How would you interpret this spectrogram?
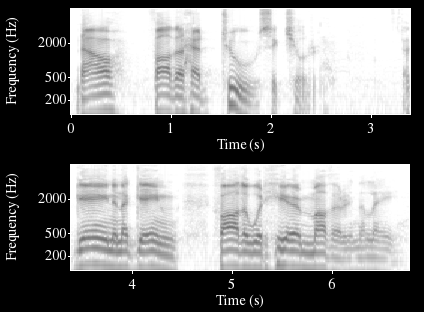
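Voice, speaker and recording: A man playing a grown son who narrates his family's sorrows in an audio drama, in solemn, measured storytelling. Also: medium pitch, a bit bright, dry recording, lightly acted. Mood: solemn, sorrowful.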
